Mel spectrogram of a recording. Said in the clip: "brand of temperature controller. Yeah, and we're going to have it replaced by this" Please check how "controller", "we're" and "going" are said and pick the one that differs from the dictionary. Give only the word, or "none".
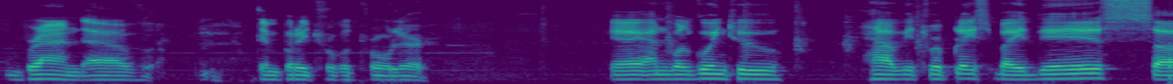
we're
